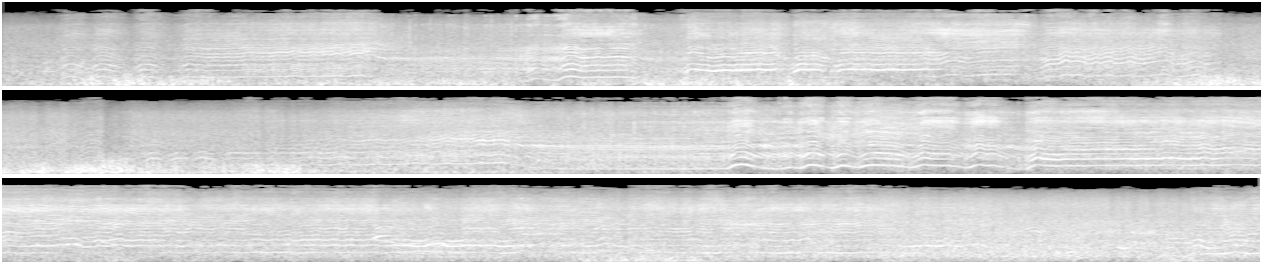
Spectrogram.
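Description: Nitro RC buggy's small two-stroke glow engine revving up and down as it is driven, its pitch rising and falling over and over.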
